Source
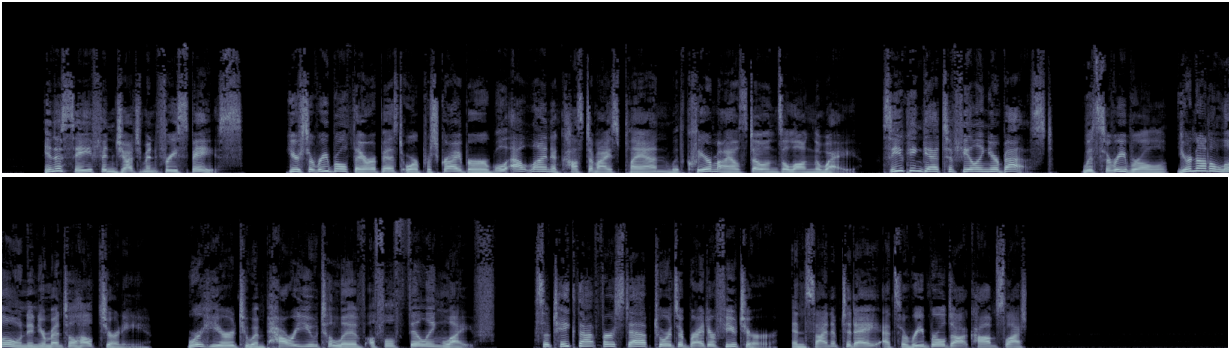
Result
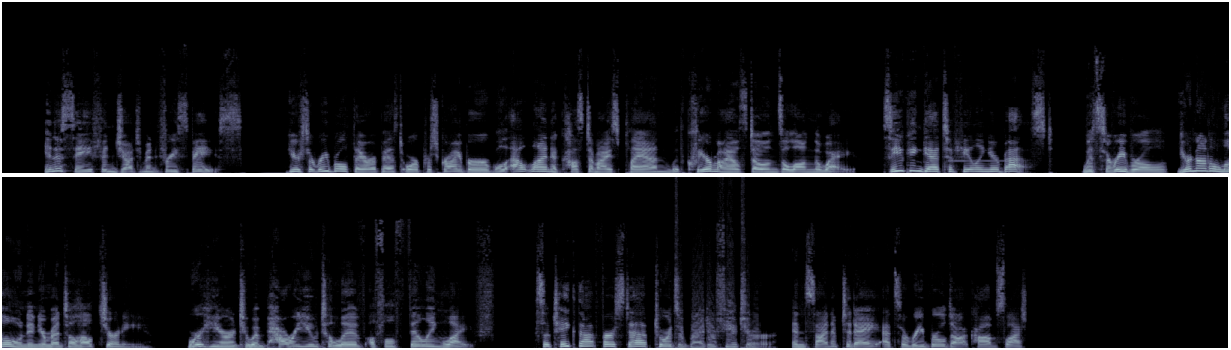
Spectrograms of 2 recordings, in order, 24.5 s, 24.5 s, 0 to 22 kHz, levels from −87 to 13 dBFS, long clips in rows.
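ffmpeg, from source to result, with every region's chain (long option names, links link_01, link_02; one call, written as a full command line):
ffmpeg -i in.wav -filter_complex "[0:a]asettb=1/sr,asplit=3[link_01][link_02][link_03];[link_01]atrim=end=1.244[link_04];[link_02]atrim=start=1.24:end=4.57,asetpts=PTS-STARTPTS,afade=type=in:duration=0.004:curve=qsin,afade=type=out:start_time=3.326:duration=0.004:curve=qsin,highshelf=frequency=4800:gain=-7.5,acompressor=mode=upward:threshold=-27dB:ratio=2.5:attack=3.2:release=140:knee=2.83:detection=peak[link_05];[link_03]atrim=start=4.566[link_06];[link_04][link_05]acrossfade=duration=0.004:curve1=hsin:curve2=qsin[link_07];[link_07][link_06]acrossfade=duration=0.004:curve1=qsin:curve2=hsin,asettb=1/sr,asplit=3[link_08][link_09][link_10];[link_08]atrim=end=9.464[link_11];[link_09]atrim=start=9.46:end=10.07,asetpts=PTS-STARTPTS,afade=type=in:duration=0.004:curve=qsin,afade=type=out:start_time=0.606:duration=0.004:curve=qsin,aeval=exprs='val(0)+0.00708*sin(2*PI*1600*n/s)':channel_layout=same,acrossover=split=300|920|4000[link_12][link_13][link_14][link_15];[link_12]acompressor=threshold=-32dB:ratio=3[link_16];[link_13]acompressor=threshold=-26dB:ratio=3[link_17];[link_14]acompressor=threshold=-34dB:ratio=3[link_18];[link_15]acompressor=threshold=-54dB:ratio=3[link_19];[link_16][link_17][link_18][link_19]amix=inputs=4:normalize=0[link_20];[link_10]atrim=start=10.066[link_21];[link_11][link_20]acrossfade=duration=0.004:curve1=hsin:curve2=qsin[link_22];[link_22][link_21]acrossfade=duration=0.004:curve1=qsin:curve2=hsin,asettb=1/sr,asplit=3[link_23][link_24][link_25];[link_23]atrim=end=13.674[link_26];[link_24]atrim=start=13.67:end=15.48,asetpts=PTS-STARTPTS,afade=type=in:duration=0.004:curve=qsin,afade=type=out:start_time=1.806:duration=0.004:curve=qsin,bandreject=frequency=60:width_type=h:width=6,bandreject=frequency=120:width_type=h:width=6,bandreject=frequency=180:width_type=h:width=6,bandreject=frequency=240:width_type=h:width=6,bandreject=frequency=300:width_type=h:width=6,bandreject=frequency=360:width_type=h:width=6,aecho=1:1:6:0.38,atrim=end_sample=79821[link_27];[link_25]atrim=start=15.476[link_28];[link_26][link_27]acrossfade=duration=0.004:curve1=hsin:curve2=qsin[link_29];[link_29][link_28]acrossfade=duration=0.004:curve1=qsin:curve2=hsin,asettb=1/sr,asplit=3[link_30][link_31][link_32];[link_30]atrim=end=18.974[link_33];[link_31]atrim=start=18.97:end=19.87,asetpts=PTS-STARTPTS,afade=type=in:duration=0.004:curve=qsin,afade=type=out:start_time=0.896:duration=0.004:curve=qsin,highshelf=frequency=2700:gain=8,bandreject=frequency=4100:width=20,aeval=exprs='(tanh(25.1*val(0)+0.5)-tanh(0.5))/25.1':channel_layout=same[link_34];[link_32]atrim=start=19.866[link_35];[link_33][link_34]acrossfade=duration=0.004:curve1=hsin:curve2=qsin[link_36];[link_36][link_35]acrossfade=duration=0.004:curve1=qsin:curve2=hsin,afftdn=noise_reduction=13:noise_floor=-37,aecho=1:1:3.7:0.69,dynaudnorm=framelen=260:gausssize=31:maxgain=7dB,volume=-8.5dB" out.wav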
